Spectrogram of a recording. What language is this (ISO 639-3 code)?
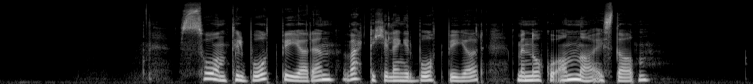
nor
